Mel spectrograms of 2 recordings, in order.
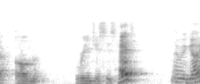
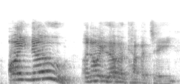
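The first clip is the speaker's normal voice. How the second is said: excited; 6 semitones higher, 7 dB louder than usual. Pretend. Puppet exclaims.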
